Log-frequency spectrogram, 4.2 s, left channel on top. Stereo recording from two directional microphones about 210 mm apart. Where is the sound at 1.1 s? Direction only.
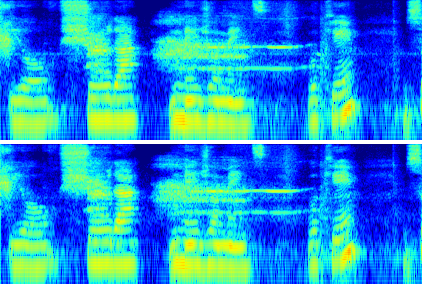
30° right (ahead or behind).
